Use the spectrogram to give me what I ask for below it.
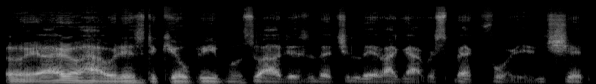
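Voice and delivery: very low, soft tough-guy voice; Rambo. Acted. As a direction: drop deep and quiet, mock stoic hero. Voices Rambo being nice to neighbours.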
